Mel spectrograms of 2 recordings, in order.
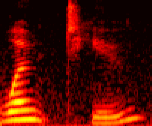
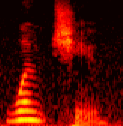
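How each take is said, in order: First: The t and y sounds stay separate. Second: The t and y merge into ch.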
